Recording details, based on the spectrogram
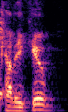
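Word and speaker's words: Kalicube: Okay, so Jason Barnard is the founder and CEO of CaliQ. Am I right? Am I pronouncing it right? Okay. So Yep, Kelly Cube.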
